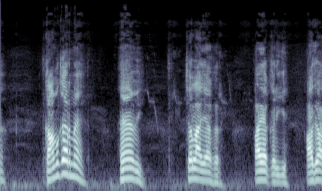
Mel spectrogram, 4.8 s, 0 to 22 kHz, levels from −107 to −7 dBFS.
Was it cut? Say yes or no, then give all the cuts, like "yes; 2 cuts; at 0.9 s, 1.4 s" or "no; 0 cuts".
no; 0 cuts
